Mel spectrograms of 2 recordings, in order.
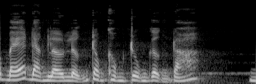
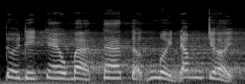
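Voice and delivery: put-on much higher, softer ghost-child voice building to rage; resentful ghost child; 9 semitones higher, 4 dB quieter than usual. Ghost child accusing its mother, bitter and growing angry. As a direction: spit out the grudge of an abandoned child spirit. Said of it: "Đứa bé càng nói, nó càng tức giận".

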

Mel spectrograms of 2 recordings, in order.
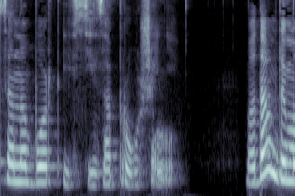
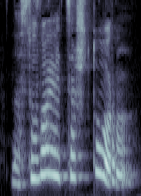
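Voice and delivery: higher, slow, lightly carefree tone; feigned unconcern; 6 semitones higher than usual. A narrator's reading. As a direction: mask worry with a touch of casualness. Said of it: "намагаючись за безтурботним тоном". (удавано безтурботно)

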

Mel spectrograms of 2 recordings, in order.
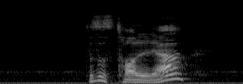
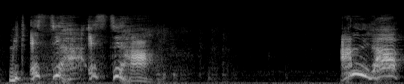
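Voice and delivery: much higher, squeaky with a laugh breaking through; high gnome voice; 11 semitones higher, 4 dB louder than usual. Acted. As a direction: giggle through the old gnome's fussy words. Engewuck voice, laughing.

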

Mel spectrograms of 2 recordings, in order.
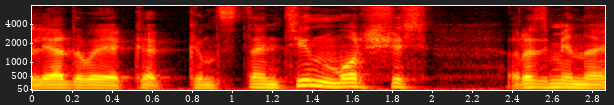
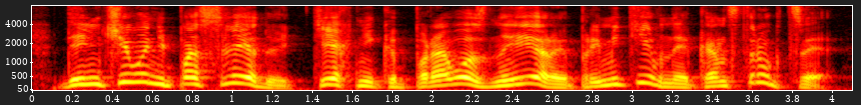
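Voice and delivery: excited protest; 7 semitones higher than usual. Acted. Kostya argues, rising excitement.

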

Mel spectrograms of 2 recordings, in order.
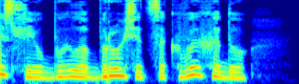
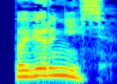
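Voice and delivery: louder, sudden command; cold, hoarse order; 3 semitones higher, 5 dB louder than usual. A narrator's reading. Prince ordering the girl behind her back, cold command. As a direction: order it coldly, with some force. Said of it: "ударил в спину холодный хриплый голос".

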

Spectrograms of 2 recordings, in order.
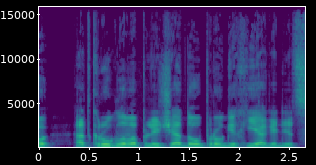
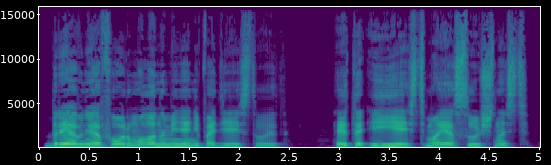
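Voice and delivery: high, self-assured succubus voice; seductive demoness; 7 semitones higher than usual. A narrator's reading. Succubus speaks.

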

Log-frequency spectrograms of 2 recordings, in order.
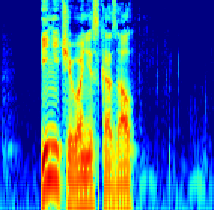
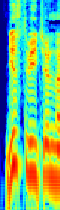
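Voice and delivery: usual speaking voice

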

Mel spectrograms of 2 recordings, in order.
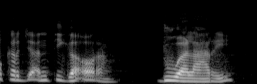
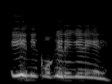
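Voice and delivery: exasperated; 12 semitones higher, 5 dB quieter than usual. Retold or imitated. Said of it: "Ada waktu saya emosi dalam pelayanan".

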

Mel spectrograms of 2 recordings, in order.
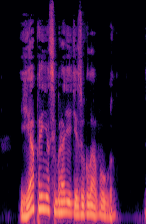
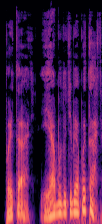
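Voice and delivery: ordinary delivery

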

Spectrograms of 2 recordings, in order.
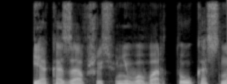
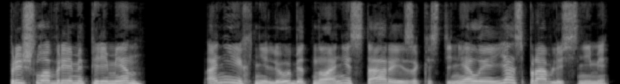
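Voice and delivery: lightly raised, stately manager; high manager voice; 12 semitones higher than usual. Acted. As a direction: speak as the odd high-voiced boss. Manager speaks. (высокий голос руководителя)

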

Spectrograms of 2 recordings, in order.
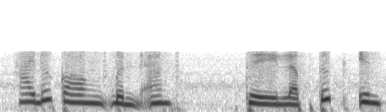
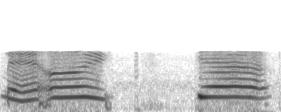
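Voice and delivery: put-on high, tearful little girl calling; crying child; 11 semitones higher, slower than usual. A narrator's reading. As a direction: call out for mom and dad, crying. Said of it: "chỉ khóc gọi".

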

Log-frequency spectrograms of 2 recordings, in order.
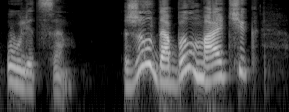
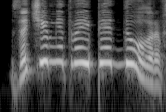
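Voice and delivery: very high cartoonish questioning voice; storyteller's high-pitched creature voice; talking camera. A narrator's reading. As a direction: squeak it out as a little talking camera.

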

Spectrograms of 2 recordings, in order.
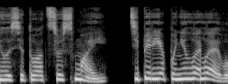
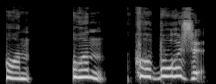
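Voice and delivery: высоко, медленно, с запинками; с трудом выдави слова, обрываясь на паузах; выдавливая слова; 10 semitones higher, slower than usual. A narrator's reading. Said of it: "выдавила из себя я". (сдавленно, в ужасе)

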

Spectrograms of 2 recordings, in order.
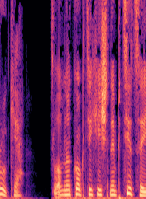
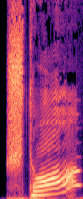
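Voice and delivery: outraged rising villain question; roared question; 2 semitones higher, 3 dB louder than usual. A narrator's reading. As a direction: stretch one word upward in fury. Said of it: "взревела Яспера".

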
